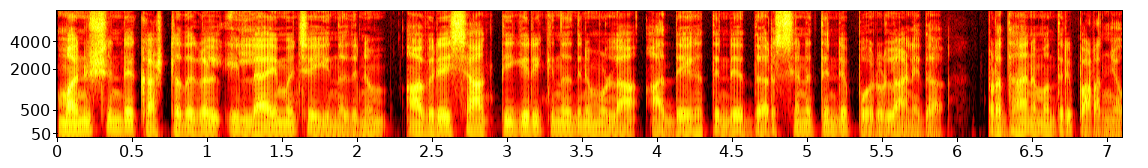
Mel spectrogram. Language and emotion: Malayalam, neutral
